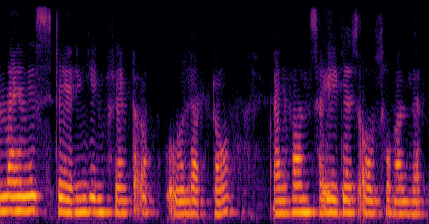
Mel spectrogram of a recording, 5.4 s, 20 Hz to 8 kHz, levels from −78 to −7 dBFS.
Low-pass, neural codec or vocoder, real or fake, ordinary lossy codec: 7.2 kHz; codec, 16 kHz, 2 kbps, FreqCodec, smaller model; fake; Opus, 64 kbps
